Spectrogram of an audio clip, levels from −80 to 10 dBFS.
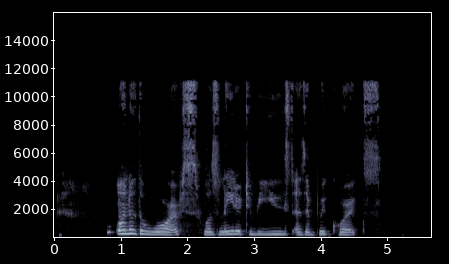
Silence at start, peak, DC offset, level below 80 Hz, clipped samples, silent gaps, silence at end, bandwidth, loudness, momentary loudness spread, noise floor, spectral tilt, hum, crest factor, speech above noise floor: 0.05 s; -8 dBFS; under 0.1%; -78 dBFS; under 0.1%; none; 0.8 s; 12 kHz; -28 LUFS; 14 LU; -81 dBFS; -4 dB/octave; none; 20 dB; 54 dB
